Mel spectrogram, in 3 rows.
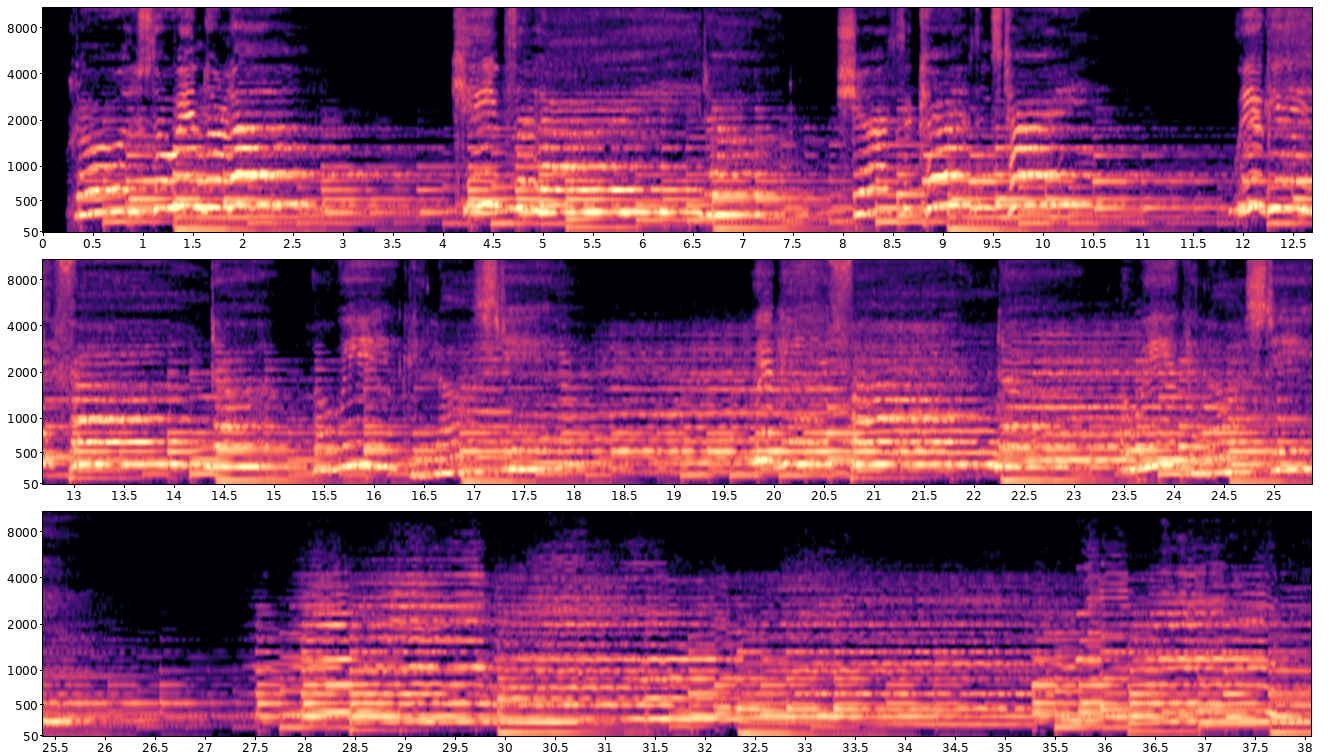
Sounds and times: Music: 0.0 - 38.0.

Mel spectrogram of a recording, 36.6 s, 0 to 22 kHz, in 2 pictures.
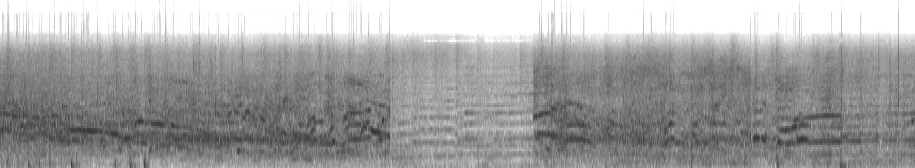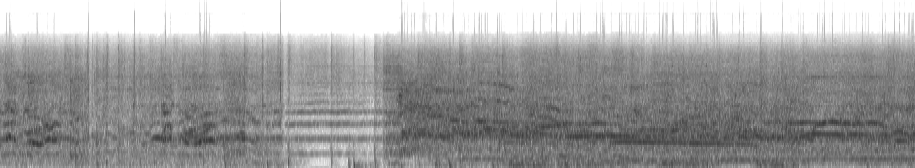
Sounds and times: Cheering: 0.0 - 7.8, 9.5 - 24.4, 25.8 - 36.6
Music: 0.0 - 36.6.

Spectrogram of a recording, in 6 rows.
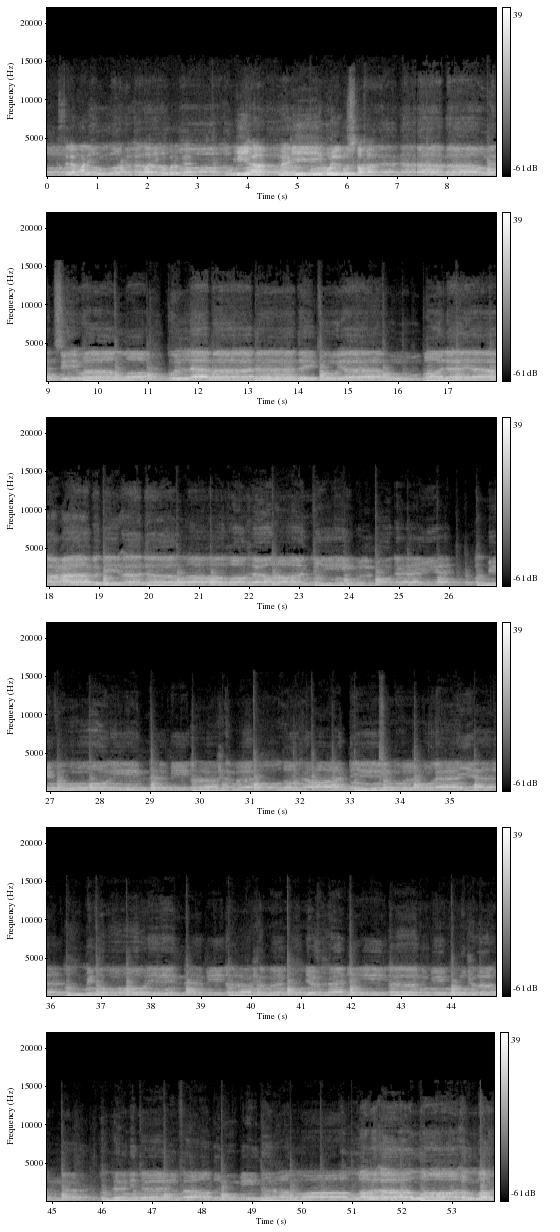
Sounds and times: Chant: 0.0 - 53.8.

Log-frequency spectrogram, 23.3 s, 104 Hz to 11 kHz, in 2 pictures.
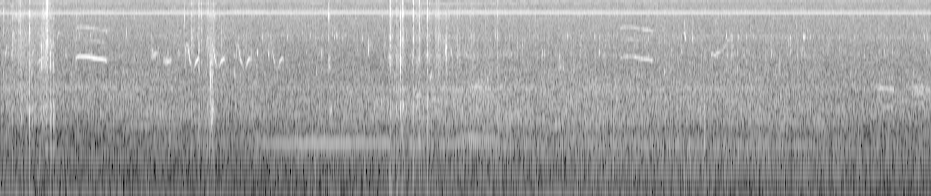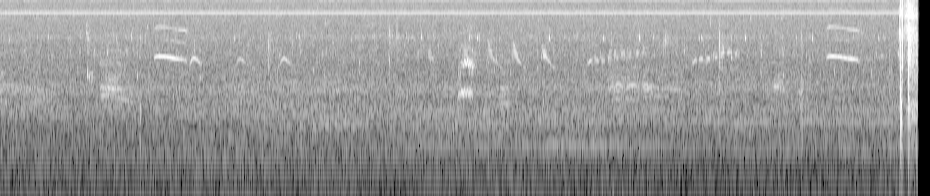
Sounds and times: Bird: 0.0 - 22.9.

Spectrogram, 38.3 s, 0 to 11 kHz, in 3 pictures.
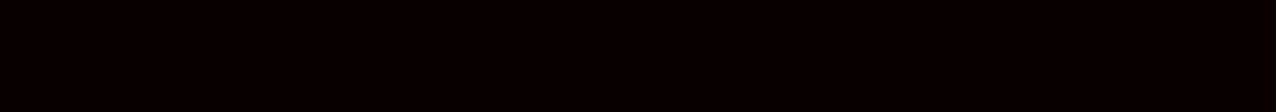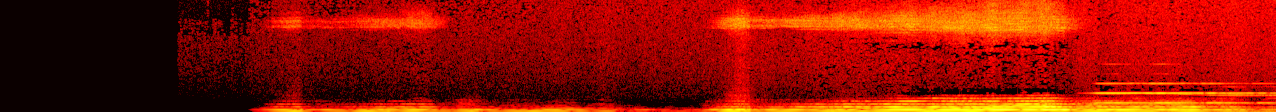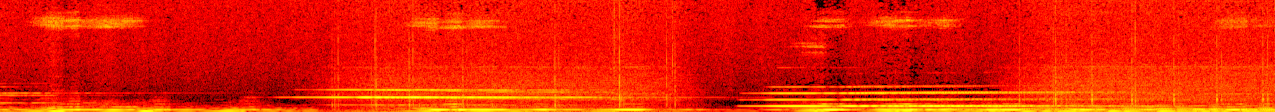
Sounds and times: Music: 15.2 - 38.2.

